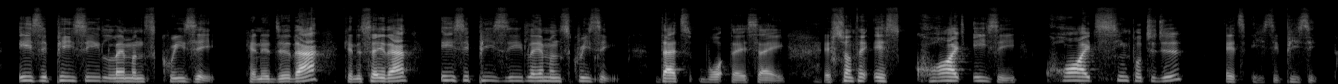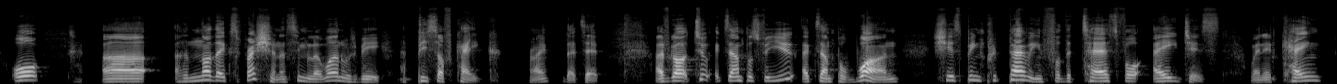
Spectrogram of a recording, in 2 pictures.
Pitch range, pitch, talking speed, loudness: 145-185 Hz, 165 Hz, 150 wpm, -26 LUFS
